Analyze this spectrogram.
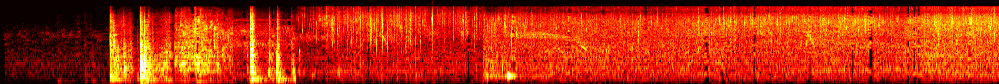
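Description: Water spraying from a watering can's rose onto garden plants, a steady hiss and patter from about three seconds in. Before it, a few sharp knocks and clatters in the first seconds.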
